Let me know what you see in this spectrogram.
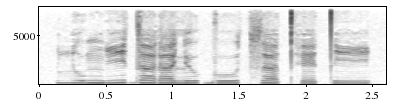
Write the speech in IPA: ʎ u ŋ i d ɜ ɾ ɜ lʲ u ɡ u t͡s ɜ t̪ʰ e t̪ i

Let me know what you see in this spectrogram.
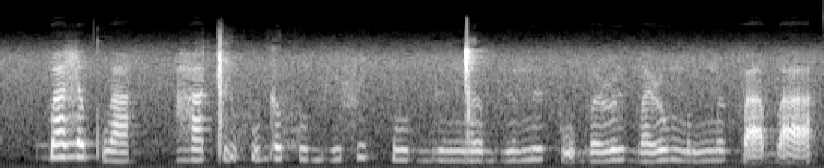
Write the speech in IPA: ɡ͡b a˦ ɮ ɐ˦ kʷʼ a˨ | ɦ a˨ ǀ ḭ˦ xʷ ḭ˦ ɡ ɐ˦ xʷ ɨ˨ bʱ i˨ f i˦ k͡p u˨ ɡ͡b ʉ˨ ŋ͡ǀ ɵ˨ bʱ ʉ˨ m ʉ˦ k ṵ˨ b ɵ˨ ɭ ʉ˦ b ɐ˨ ɭ u˦ ŋʷ ɨ˨ ŋ͡m ɵ˦ k͡p a̰˨ b a̰˦˨

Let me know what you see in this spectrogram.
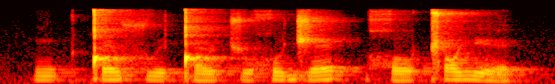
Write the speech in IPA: m u k ǃ ɛ sʷ e ǃ æ ɭ t͡ʃ u χʷ ɪ d͡ʒ ɛ | χ o ǁ ɔ lʲ ɛ

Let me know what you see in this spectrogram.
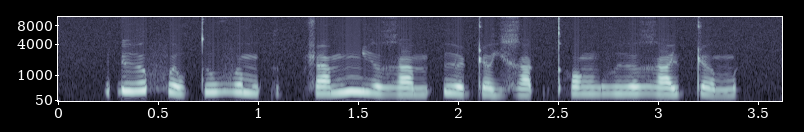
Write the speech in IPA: ɗ ɨ˧˥ ə̯ f ə˨˩˨ w t̪ u˧ v ə˨˩ m k ə˨˩ k̚ ʂ a˧˥ m ɲ i˨˩ ə̯ ɣ a˨˩˦ m ʔ ɨ˨˩ ə̯ ʈ ə˨˩˨ j ɣ a˨˩ k̚ t̪ʰ ɔ˧ ŋ v ɨ˧ ə̯ ɣ a˧˥ j ʈ ə˨˩˦ m

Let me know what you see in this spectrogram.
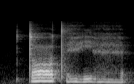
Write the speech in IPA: t ɔ tʼ e̤ j ɛ̤

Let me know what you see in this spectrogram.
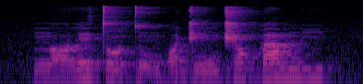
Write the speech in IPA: n ɔ˧ l e˦ t ɔ̃˧ t ũ˨ b ɔ˨˦ d͡ʒ ĩ˧ d͡ʒ ɔ˦ ɡ͡b a˦ m i˦

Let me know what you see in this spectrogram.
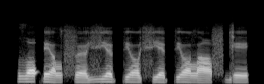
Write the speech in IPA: ðˤ ø˥˧ ʔ ɾ e˨˩˦ lˠ f œ˨˩˦ vʲ œ˥˧ pʲ ɔ˥˧ fʲ ɛ˥˧ pʲ ɔ˥˧ lˠ ɑ˨˩˦ f ɡ e˥˧

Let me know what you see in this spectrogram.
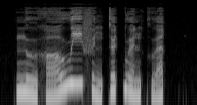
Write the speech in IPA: n̪ uː˨˩ h ɔː˨˥ w iː˥ f ɪ˨˩ ŋ t̪ ɵ˥ t̚ w ɵ˨ n kʷʰ ɐ˨˥ t̚

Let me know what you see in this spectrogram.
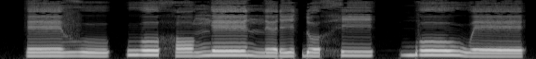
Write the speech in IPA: eː˨ v u˨ | w o˦ h ɔ˨ ŋ eː˦ n ɪ˨ ɾ i˨ ɗ ʊ˨ h i˦ | b oː˦ w eː˨

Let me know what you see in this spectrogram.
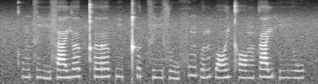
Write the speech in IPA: kʷʰ ɪ˨ ŋ t͡s iː˨˩ s aː˨˧ j œː˧ p̚ kʰ œː˨˧ p iː˨ p̚ kʰ ɵ˧ t̚ s iː˨ s uː˨˩ f ʊ˥ ŋ p ɵ˨˥ n p ɔː˨˥ j kʰ ɔː˨ ŋ k aː˥ j h iː˧ w

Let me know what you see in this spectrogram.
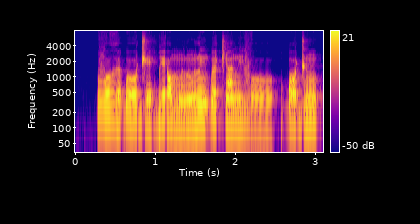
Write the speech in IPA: v o˦ ɣ ə˨˦ ɓ oː˦ d͡ʒ eː˨ ɡ͡b e˦ ɾ ɔ˨ m ũ˨ l ũ˨˦ l ĩ˦ ɓ ə˦ t͡ʃ ã˧ n i˧ v oː˨ | ɓ ɔ˧ d͡ʒ ũ˦

